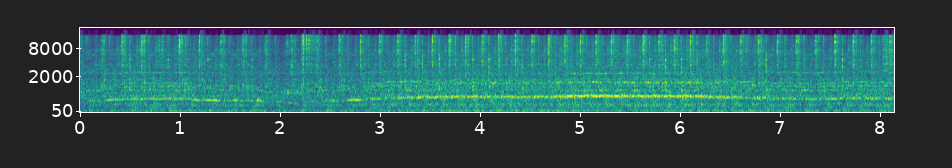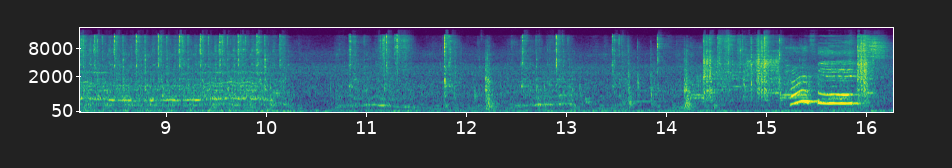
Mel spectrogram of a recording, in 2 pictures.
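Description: A sewing machine runs in a steady whirring stitch for about ten seconds, then slows to slower, uneven stitching with clicks, a voice speaking briefly near the end.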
